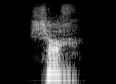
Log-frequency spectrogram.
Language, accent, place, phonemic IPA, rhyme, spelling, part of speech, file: German, Germany, Berlin, /ʃax/, -ax, Schach, noun, De-Schach.ogg
- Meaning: 1. chess (game) 2. check (chess situation in which the king is directly threatened) 3. obsolete form of Schah (“Persian or, by extension, other Oriental ruler”)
